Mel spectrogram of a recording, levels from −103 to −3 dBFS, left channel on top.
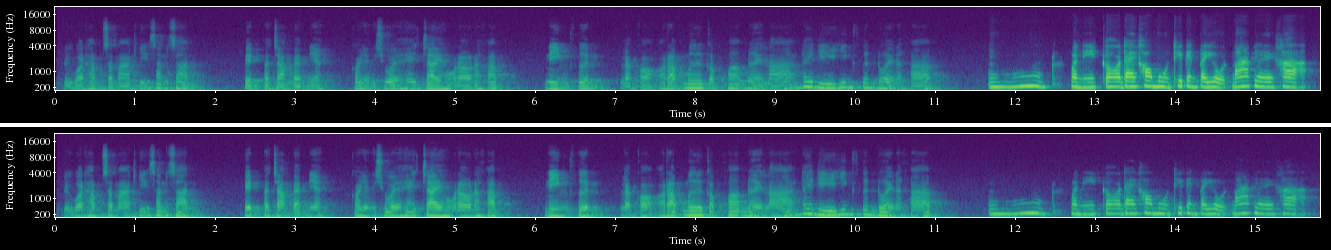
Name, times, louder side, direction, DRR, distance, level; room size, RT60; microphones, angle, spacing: voice 1, 0.1-1.8 2.4-3.3 3.7-5.6 6.1-11.0, right 2 dB, 70° right, 1.6 m, -35 dB
voice 2, 11.7-12.4 12.7-15.6, left 7 dB, 85° left, 0.4 m, -28 dB
16.5 x 11.0 x 5.6 m
head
